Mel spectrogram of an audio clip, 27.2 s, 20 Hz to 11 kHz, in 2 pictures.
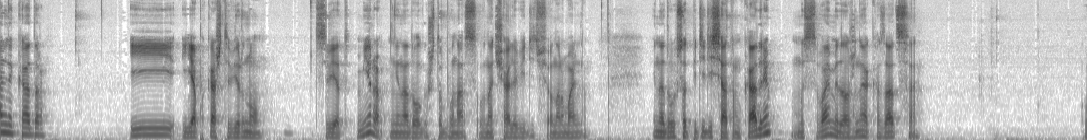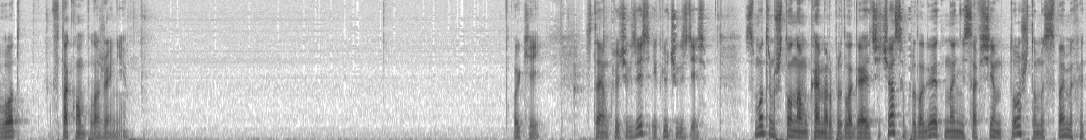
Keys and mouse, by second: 3.0 click, 6.3-9.3 right drag, 9.7-11.2 drag, 12.5-14.2 shift+middle drag, 15.0 shift+middle click, 15.5-18.5 middle drag, 21.2 i, 21.8 i, 22.7-24.7 drag, 24.9 space.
